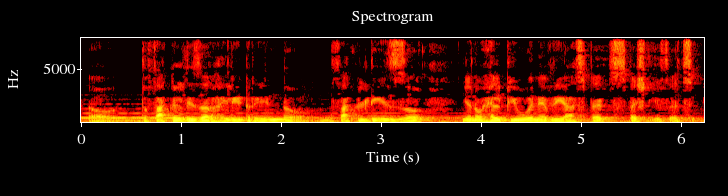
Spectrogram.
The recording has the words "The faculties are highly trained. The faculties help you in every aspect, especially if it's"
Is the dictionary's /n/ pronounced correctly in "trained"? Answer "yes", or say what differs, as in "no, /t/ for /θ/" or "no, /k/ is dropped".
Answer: yes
